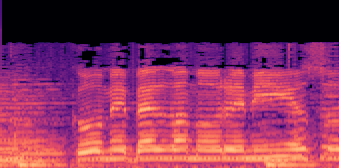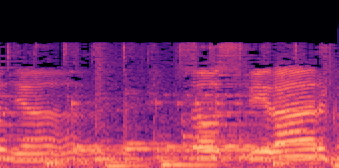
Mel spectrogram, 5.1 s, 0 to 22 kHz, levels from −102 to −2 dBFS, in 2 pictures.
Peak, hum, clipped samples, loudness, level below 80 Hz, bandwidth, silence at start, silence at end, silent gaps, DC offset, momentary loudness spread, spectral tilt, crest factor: -2 dBFS; none; under 0.1%; -20 LUFS; -34 dBFS; 8 kHz; 0 s; 0 s; none; under 0.1%; 8 LU; -6 dB/octave; 16 dB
